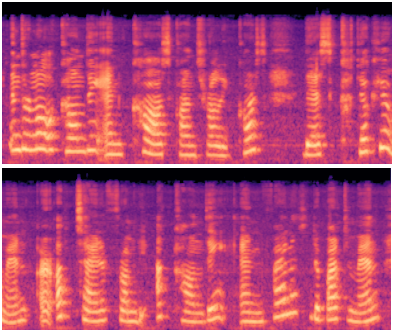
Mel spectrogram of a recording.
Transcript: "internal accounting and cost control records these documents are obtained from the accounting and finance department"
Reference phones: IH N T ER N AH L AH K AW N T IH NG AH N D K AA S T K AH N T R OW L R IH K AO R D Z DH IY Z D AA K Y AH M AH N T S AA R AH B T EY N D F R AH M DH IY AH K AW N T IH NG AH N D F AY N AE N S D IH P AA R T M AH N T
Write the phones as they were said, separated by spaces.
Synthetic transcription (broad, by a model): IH N T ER N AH L AH K AW N T IH NG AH N K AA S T K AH N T R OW L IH K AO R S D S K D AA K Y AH M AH N T AA R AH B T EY N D F R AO M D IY AH K AW N T IH NG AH N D F AY N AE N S D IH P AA R T M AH N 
